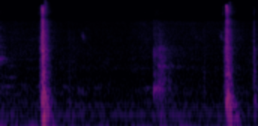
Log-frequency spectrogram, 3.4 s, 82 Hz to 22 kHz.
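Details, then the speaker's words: 2010 Fiat Linea, newly activated centre console buttons: crisp, quick actuator clunks, one per press, in a quiet cabin as the locks open and close. Central locking operating normally. "zaten sesler duyuluyor şöyle de yapalım bastığımızda açtık bir daha bastık kapattık gibi"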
